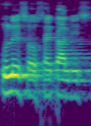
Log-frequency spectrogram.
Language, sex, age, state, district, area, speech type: Maithili, male, 45-60, Bihar, Madhubani, urban, spontaneous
